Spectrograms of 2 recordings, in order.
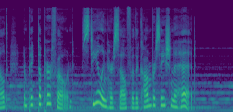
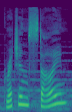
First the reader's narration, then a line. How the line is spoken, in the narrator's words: Tilly said nervously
